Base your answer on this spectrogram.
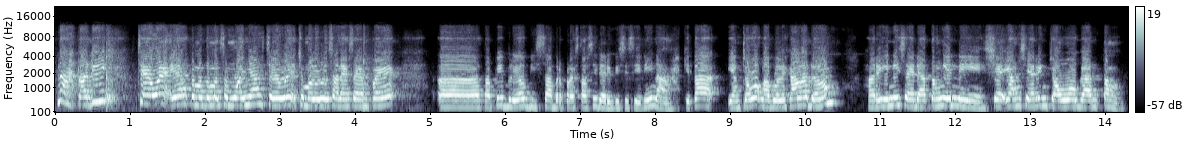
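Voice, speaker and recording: High-pitched lady hosting an online meeting, chirpy and teasing. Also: fairly even intonation, moderate pace, fairly bright tone. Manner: upbeat, joking. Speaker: seminar moderator. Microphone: video call.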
